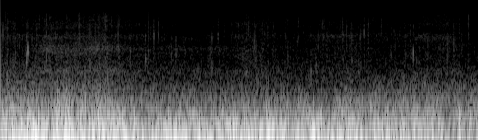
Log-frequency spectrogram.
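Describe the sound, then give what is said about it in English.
Wind blowing cloud and fog through on a cold, damp day, buffeting as a steady low rumbling roar that fills the whole stretch without a break and with no voices. “this wind that's blowing this uh, cloud through has got a bit of a chill.”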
